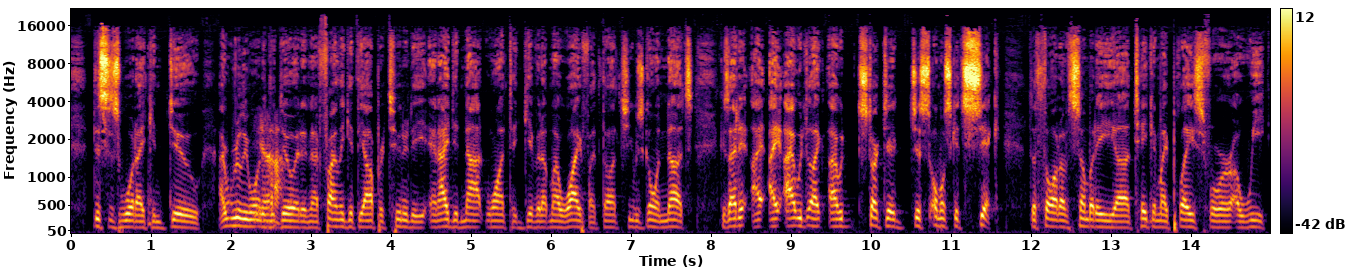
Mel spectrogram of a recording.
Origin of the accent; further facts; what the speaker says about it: Phoenix, Arizona, United States; I grew up in Phoenix.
